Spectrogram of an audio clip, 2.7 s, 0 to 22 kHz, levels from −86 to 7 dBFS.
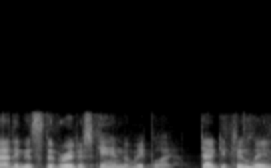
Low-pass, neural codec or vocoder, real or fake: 7.2 kHz; codec, 24 kHz, 0.9 kbps, WavTokenizer, medium music audio release; fake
